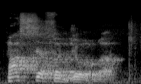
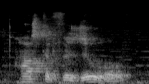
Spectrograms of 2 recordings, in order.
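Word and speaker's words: pasta e fagioli: with us right now there are two different ways to say it that the italian way and the italian american way but can you tell us how to say it your way so pasta for joba is a pasta with beans parsley pasta for jewelry and somehow it ended up being known as hosta fazool in uh in in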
